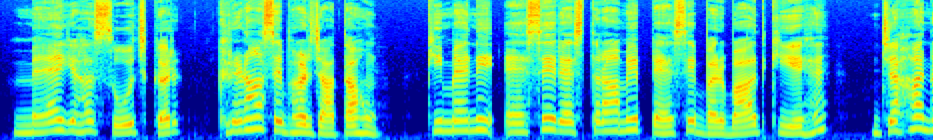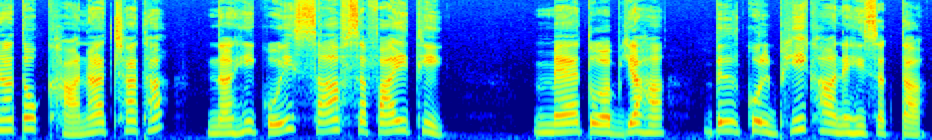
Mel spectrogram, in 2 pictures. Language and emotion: Hindi, disgusted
